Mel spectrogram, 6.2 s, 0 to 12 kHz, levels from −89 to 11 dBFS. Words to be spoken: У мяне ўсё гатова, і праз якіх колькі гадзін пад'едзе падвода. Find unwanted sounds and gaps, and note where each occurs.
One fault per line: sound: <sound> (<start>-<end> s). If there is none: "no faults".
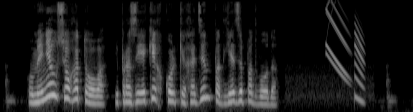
sound: chirp (4.9-5.5 s)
